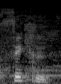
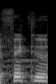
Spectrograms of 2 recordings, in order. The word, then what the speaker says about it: wheku: So wheku is spelled W-H-E-K-U, but our W-H is pronounced as an F, if that makes sense, but is it a bit hotter there today?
